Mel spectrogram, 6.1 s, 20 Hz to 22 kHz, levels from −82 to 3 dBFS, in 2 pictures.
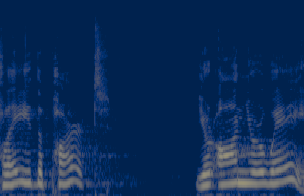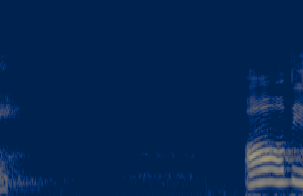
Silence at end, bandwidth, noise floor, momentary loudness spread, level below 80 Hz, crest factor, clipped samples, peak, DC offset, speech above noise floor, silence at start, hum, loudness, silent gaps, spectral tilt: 0 s; 18.5 kHz; -83 dBFS; 16 LU; -78 dBFS; 18 dB; under 0.1%; -22 dBFS; under 0.1%; 45 dB; 0 s; none; -38 LUFS; none; -6.5 dB/octave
